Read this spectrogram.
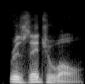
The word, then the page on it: residual: American English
